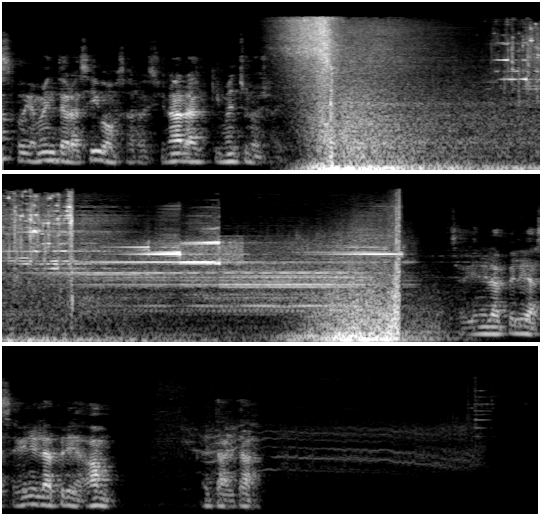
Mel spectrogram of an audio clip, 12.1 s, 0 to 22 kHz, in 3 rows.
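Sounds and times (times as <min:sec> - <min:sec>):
low rumble: 0:02.1 - 0:07.5
high synth tones: 0:02.2 - 0:07.5.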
